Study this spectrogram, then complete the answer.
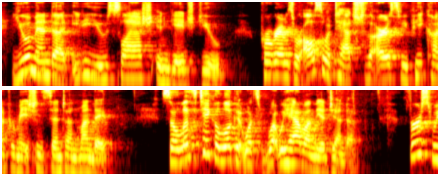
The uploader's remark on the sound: This episode is a recording of the University of Minnesota panel discussion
